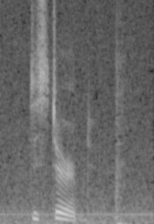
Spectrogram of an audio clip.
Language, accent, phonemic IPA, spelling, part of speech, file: English, US, /dɪsˈtɝbd/, disturbed, adjective / verb, En-us-disturbed.ogg
- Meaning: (adjective) 1. Showing symptoms of mental illness, severe psychosis, or neurosis 2. Extremely alarmed; shocked 3. Having been altered or changed; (verb) simple past and past participle of disturb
